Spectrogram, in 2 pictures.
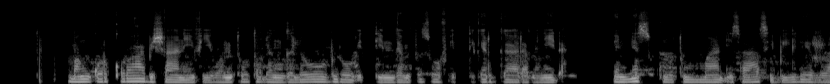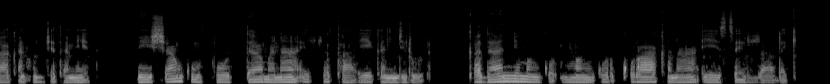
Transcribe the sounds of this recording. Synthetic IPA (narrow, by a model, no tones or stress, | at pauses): mɐŋkʼɔɾkʼʊɾaːbɪʃaːniːfɪwɐnt̪o̞ːt̪ɐᶑɐŋɡɐlɐoːbɪɾo̞ːɪt̪ːiːnd̪ɐmfɪsuːfɪt̪ːɪɡɐɾɡaːɾɐmɐniːᶑɐ̥ | ʔɪnːɪsɡ̥uːt̪ʊmːaːnɪ̰saːsɪbiːlɛɪrːaːkɐnhɔd͡ʒːɛt̪ɐme̞ːᶑɐ̥ | me̞ːʃːaːŋkʊnfo̞ːd̪̥ːaːmɐnaːʔɪrːɐt̪ʰaːʔe̞ːkɐnd͡ʒɪɾuːᶑɐ̥ | kʼɐd̪aːnːɪmɐŋkʼɔɾkʼʊɾaːkʰɐnaːʔe̞ːsːɐɪrːaːᶑɐkʼɛ̥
